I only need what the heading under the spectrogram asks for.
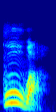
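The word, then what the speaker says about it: Cuba: 제가 그럼 어떻게 발음했죠? 꾸바라고 안 했죠? 꾸바. 꾸바. 이렇게 하면 좀 있어 보여요. 좀 있어 보이지 않나요? 꾸바보다 꾸바. 좀 있어 보이지 않나요? 그래서 배는 항상 이 입술을 마주친 다음에 살짝 이야기를 하시면 항상 연습이 좀 필요해요.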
